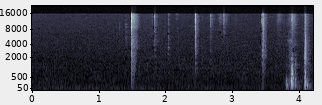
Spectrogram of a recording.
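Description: Small scattered clicks and ticks of a metal SIM ejector pin's hook picking at the rubber seal over the SIM tray of a rugged phone, ending in a fuller knock of the phone being handled.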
